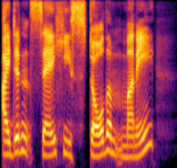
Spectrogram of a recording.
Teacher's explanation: with emphasis on he I'm implying someone else might have done it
